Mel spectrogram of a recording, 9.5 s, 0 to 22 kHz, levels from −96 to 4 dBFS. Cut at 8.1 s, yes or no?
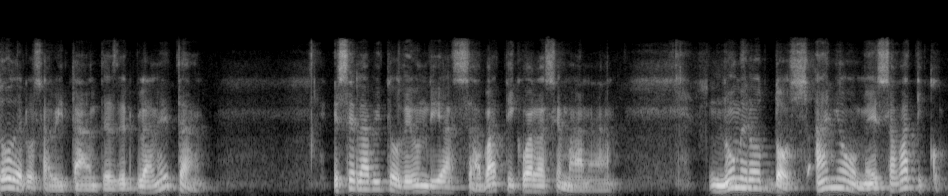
no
